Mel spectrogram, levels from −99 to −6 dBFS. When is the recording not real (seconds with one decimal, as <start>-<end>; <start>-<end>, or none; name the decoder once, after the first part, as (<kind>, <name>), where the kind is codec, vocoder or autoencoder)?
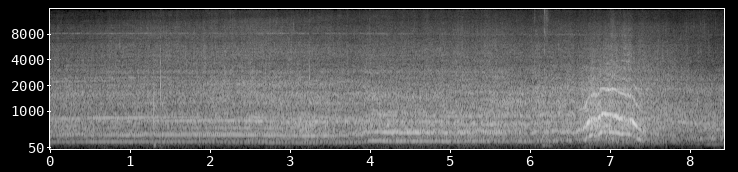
3.4-4.5 (vocoder, BigVGAN v2); 5.2-7.2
